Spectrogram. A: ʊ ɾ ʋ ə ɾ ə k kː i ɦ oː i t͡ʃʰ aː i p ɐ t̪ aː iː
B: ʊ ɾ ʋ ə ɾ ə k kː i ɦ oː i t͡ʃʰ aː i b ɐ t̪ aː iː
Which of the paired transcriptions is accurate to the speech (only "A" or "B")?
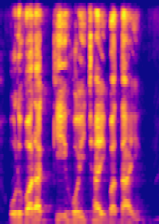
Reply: B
